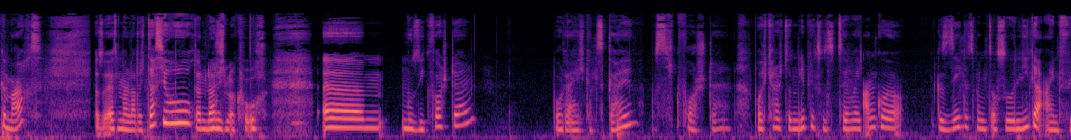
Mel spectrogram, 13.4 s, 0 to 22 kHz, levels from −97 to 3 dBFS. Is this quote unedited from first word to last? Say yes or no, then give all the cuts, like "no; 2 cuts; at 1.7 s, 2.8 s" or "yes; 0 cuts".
no; 8 cuts; at 1.1 s, 2.4 s, 2.8 s, 4.9 s, 7.0 s, 8.0 s, 10.0 s, 10.8 s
